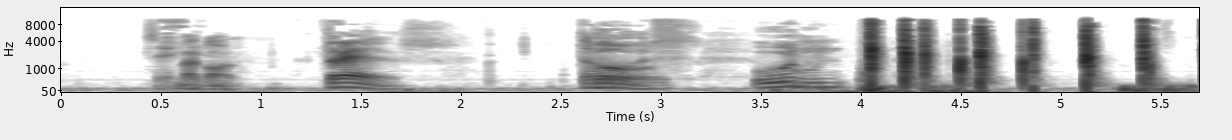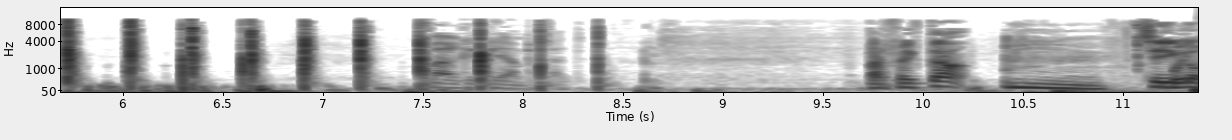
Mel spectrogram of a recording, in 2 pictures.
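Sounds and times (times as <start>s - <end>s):
speech: 0.4s - 1.9s, 2.6s - 4.4s, 7.6s - 8.9s, 9.7s - 11.3s
hands clapping: 4.0s - 8.6s.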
